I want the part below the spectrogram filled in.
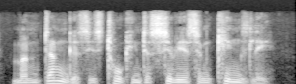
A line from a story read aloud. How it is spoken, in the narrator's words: Fred muttered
